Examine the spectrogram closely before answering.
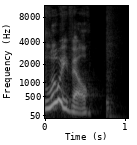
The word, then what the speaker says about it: Louisville: No, it's Louisville. I know that's what I said. It should be. Oh, it's just a fucking completely silent S. Yeah, Louisville.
